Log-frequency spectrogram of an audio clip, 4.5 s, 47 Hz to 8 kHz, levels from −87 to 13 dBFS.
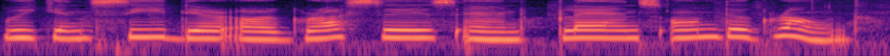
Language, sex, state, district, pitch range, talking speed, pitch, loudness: English, female, Assam, Kamrup Metropolitan, 235-260 Hz, 150 wpm, 250 Hz, -14 LUFS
